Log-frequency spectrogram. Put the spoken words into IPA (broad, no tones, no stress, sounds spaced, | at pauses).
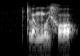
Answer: t l ɐ ŋʷ i x ɔ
